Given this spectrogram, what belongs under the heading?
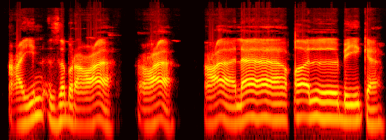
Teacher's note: হলকের মধ্যখান থেকে আইন হরফকে উচ্চারণ করে পড়ব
